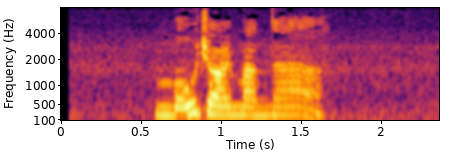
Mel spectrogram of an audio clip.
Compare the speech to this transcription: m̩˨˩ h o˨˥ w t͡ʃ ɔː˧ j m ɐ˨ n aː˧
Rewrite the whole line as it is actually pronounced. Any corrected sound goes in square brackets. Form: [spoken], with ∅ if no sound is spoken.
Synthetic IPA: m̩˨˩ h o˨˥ w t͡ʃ ɔː˧ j m ɐ˨ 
